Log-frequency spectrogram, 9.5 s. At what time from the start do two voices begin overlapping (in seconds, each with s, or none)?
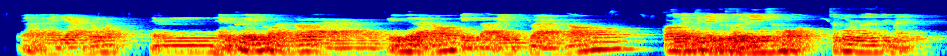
6.7 s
